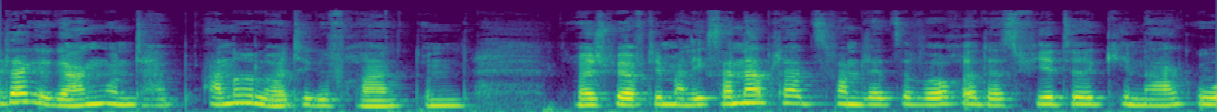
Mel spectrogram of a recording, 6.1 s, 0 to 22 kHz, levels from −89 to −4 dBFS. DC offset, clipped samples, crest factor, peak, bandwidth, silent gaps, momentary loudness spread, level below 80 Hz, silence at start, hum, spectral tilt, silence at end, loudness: under 0.1%; under 0.1%; 16 dB; -2 dBFS; 15 kHz; none; 8 LU; -50 dBFS; 0 s; none; -7 dB/octave; 0 s; -18 LUFS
